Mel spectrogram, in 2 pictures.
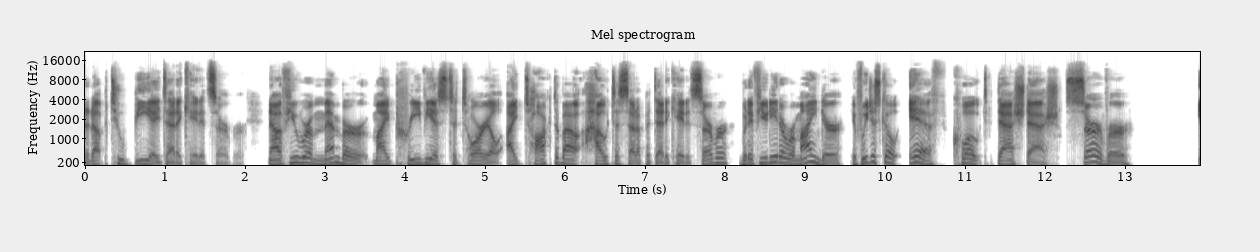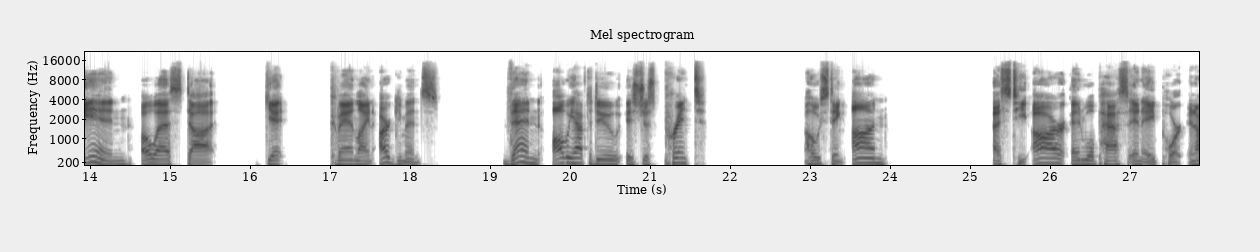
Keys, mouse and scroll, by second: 1.5 scroll, 3.8 click, 4.7-5.2 scroll, 5.2-5.6 scroll down 17, 6.4-6.9 scroll up 3, 8.1 click, 9.1 Return, 9.5-17.3 typing, 9.7 scroll, 18.4-19.1 typing, 20.4-25.5 typing.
